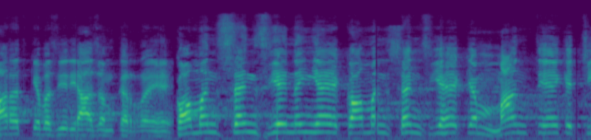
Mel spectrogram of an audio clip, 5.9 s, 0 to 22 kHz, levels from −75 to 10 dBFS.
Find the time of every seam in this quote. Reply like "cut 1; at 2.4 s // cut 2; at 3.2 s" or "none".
cut 1; at 1.7 s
